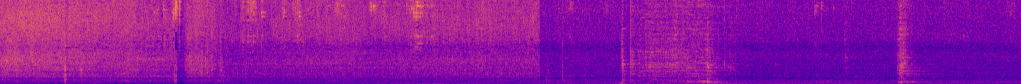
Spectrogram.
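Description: Chicken in a wet green mint-and-coriander paste sizzling in a steel pot over a wood fire as it is stirred with a wooden spatula. The sizzle dies down about halfway through. A few sharp metal clanks of utensil and lid against the pot come at about two, six and nine seconds in.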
